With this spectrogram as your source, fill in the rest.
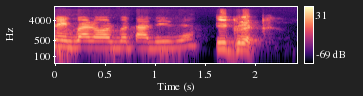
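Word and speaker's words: i grec: Right so ये पूरे की पूरी प्रैक्टिस की चीज है सो you have to practice sir Y का प्रोनाउंसिएशन एक बार और बता दीजिए. इग्रेक ई Exact.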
